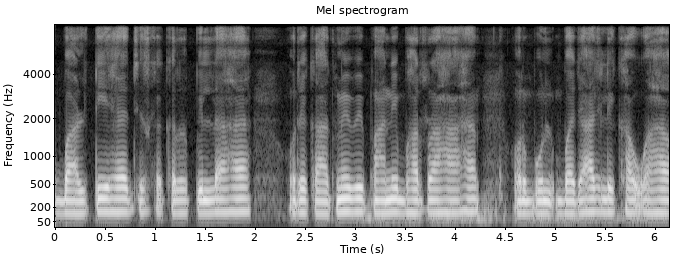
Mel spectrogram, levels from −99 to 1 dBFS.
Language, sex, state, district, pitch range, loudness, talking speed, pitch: Hindi, male, Jharkhand, Ranchi, 140-145 Hz, -16 LUFS, 205 wpm, 140 Hz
